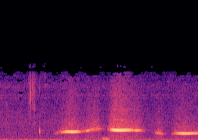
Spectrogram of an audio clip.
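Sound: someone whistling a melody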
